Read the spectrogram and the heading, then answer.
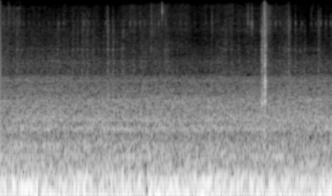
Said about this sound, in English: Um, I got a fucking douchebag driving right next to me. It's got to make his truck sound like a fucking dragon.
